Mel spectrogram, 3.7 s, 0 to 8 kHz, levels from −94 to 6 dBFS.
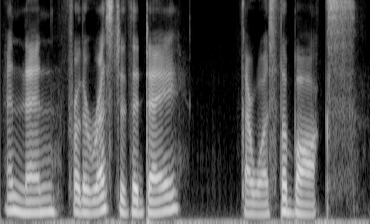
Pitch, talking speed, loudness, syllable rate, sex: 165 Hz, 195 wpm, -16 LUFS, 4.4 syllables/s, female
